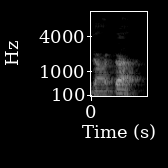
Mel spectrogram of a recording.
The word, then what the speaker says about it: data: Data. So your stress falls on the first syllable. Then ta. Data, not data.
